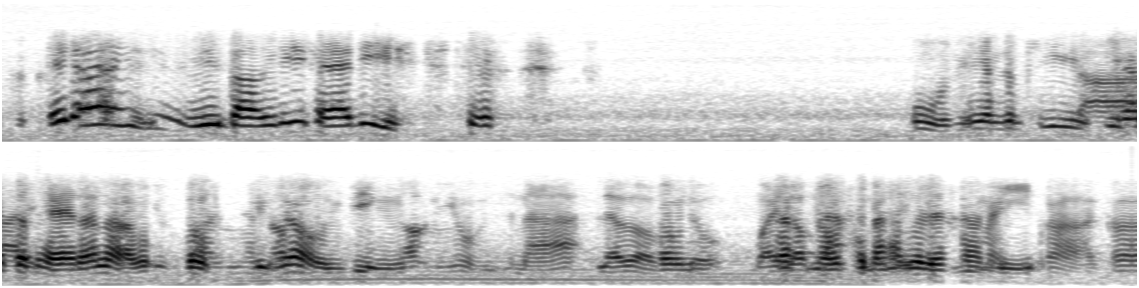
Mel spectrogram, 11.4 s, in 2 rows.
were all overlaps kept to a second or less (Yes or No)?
No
